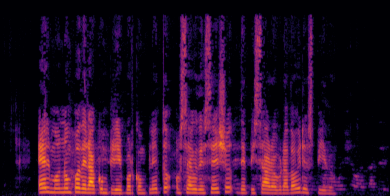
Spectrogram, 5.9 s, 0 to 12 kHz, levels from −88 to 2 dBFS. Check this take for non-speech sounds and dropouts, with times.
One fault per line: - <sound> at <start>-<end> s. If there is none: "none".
none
